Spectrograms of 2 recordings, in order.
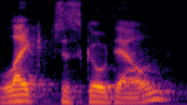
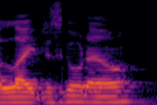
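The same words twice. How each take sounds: First: The final sounds of the words are pronounced. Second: The final sounds of the words are dropped. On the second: "they say uh"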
